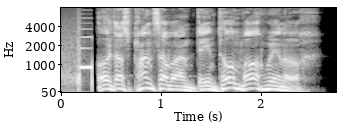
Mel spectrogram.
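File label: Defective Modules Main Gun Damaged, Speech; Lehmann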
